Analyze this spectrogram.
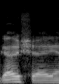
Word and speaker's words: Gaucher: even went to school with a lot of people with the last name Goshay, and it's spelt the exact same way. It's just the way it's pronounced.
